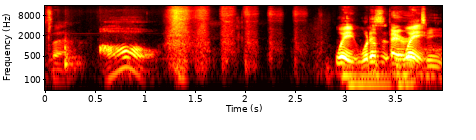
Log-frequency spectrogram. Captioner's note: laughing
